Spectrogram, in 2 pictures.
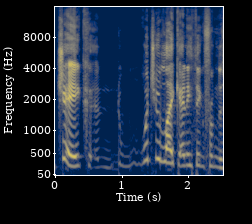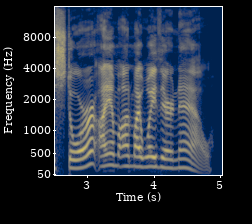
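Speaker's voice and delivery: mock formal parent. Mocking how parents text their son, stiff and formal. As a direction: sound like a parent texting formally. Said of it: "they're like".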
